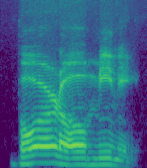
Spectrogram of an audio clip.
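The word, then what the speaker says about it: Borromini: can be very long bordeaux meanie it's fairly phonetic if you say it slowly and pronounce it correctly but i'll spell this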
